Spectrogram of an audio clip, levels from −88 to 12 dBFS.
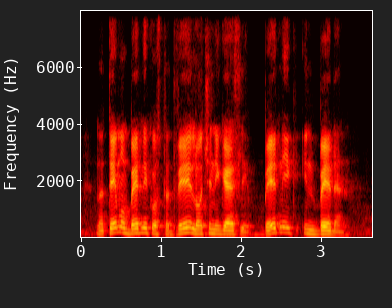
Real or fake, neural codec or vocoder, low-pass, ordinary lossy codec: fake; codec, 16 kHz, 4 kbps, X-Codec, HuBERT features, trained on LibriSpeech; none; none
